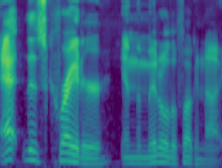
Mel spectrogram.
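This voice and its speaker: Animated and lively in intonation, a man speaks in a bright, sharp tone on a very clean recording with a silent background. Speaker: podcast host. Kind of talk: casual banter podcast. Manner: joking, profane, animated.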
